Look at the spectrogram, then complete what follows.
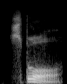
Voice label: "spool", American

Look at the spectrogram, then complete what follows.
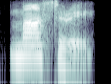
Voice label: "mastery", Indian

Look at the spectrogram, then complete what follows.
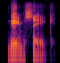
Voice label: "namesake", American

